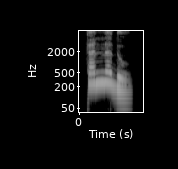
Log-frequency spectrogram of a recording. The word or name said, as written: ತನ್ನತು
